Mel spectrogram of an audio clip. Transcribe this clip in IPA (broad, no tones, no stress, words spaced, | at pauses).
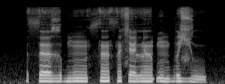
θɜɣəbũː θə̃θə̃sɛ lə̃ɓũ bəʑu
